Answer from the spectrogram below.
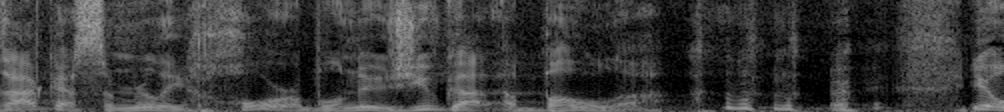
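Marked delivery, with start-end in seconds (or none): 0.0-2.5 doctor with grave news. Retold or imitated. Doctor voiced in story.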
